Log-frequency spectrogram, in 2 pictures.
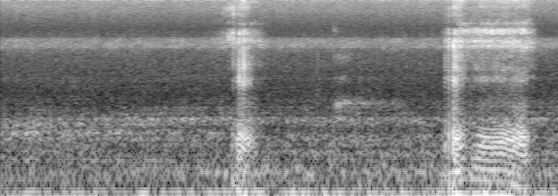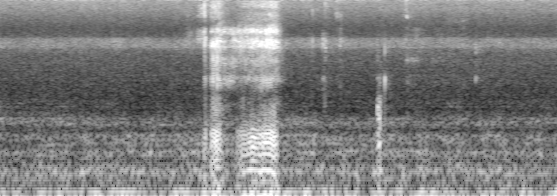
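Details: Sleeping cat snoring on a bed, captured quietly: two short, fluttering snoring breaths over a steady low rumble.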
